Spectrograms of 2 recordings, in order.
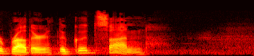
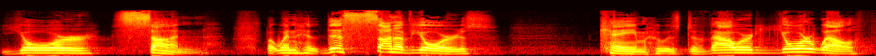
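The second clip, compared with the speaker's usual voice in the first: louder, slow resentful your son; bitter accusation; 4 dB louder, slower than usual. Acted. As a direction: spit out this son of yours. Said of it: "And he says".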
